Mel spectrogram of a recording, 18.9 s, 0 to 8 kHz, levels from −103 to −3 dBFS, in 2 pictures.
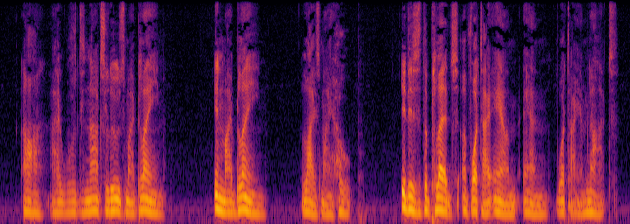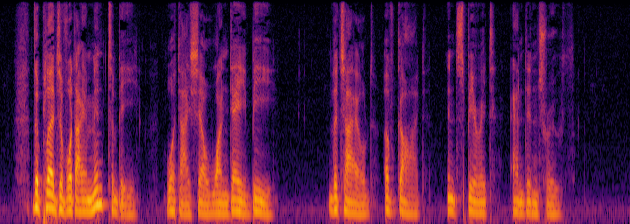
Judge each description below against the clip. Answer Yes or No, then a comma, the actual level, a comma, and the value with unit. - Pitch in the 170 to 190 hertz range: No, low, 100 Hz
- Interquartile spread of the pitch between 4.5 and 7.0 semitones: No, average, 3.9 semitones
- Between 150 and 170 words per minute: Yes, average, 160 wpm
